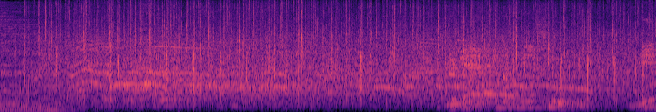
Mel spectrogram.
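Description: Large concert-hall audience applauding at the end of a song, dense steady clapping, with the last of the music dying away in the first second. Voices join in near the end.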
